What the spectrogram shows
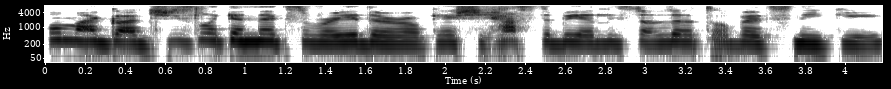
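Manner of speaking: loud whisper, half yelled. Voicing a character in a game scene who is whisper-yelling to a companion: whisper-yelling. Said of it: "Estrella is trying to whisper yell".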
